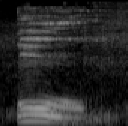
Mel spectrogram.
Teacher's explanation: तीन मात्राओं का समय लगता है इसका प्रयोग संस्कृत में अधिक होता है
